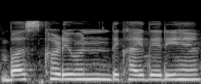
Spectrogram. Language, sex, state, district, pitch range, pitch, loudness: Hindi, female, Uttar Pradesh, Varanasi, 220-235 Hz, 225 Hz, -13 LUFS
